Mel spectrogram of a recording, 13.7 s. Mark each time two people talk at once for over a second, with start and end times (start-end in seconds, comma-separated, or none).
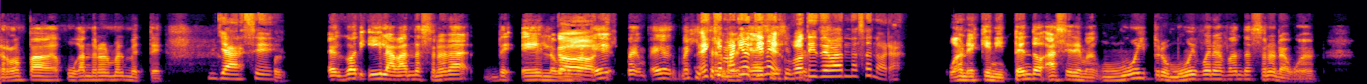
6.9-8.1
